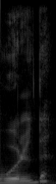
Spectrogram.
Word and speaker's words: would: Like, nobody says should or would. The L is silent.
